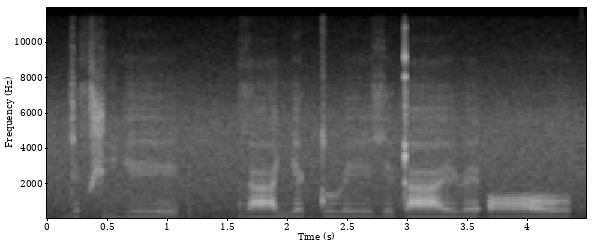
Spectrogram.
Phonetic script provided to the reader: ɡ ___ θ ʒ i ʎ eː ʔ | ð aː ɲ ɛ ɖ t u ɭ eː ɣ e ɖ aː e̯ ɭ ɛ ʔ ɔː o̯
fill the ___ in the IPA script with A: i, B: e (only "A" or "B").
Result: B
